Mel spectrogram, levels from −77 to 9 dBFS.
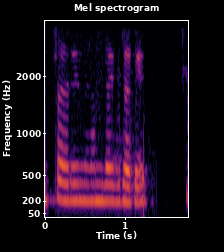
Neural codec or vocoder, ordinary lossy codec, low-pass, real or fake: none; none; 3.6 kHz; real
